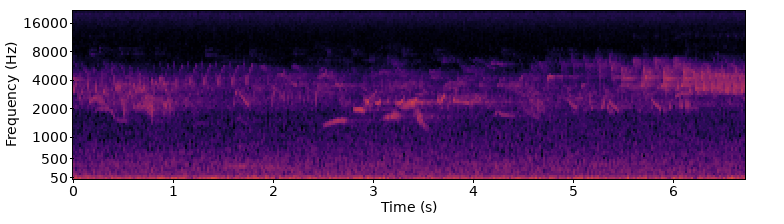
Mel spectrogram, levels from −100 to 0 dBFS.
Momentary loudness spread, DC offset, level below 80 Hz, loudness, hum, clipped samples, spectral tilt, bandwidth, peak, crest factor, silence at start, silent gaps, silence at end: 11 LU; under 0.1%; -54 dBFS; -51 LUFS; none; under 0.1%; -2.5 dB/octave; over 20 kHz; -34 dBFS; 16 dB; 0 s; none; 0 s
